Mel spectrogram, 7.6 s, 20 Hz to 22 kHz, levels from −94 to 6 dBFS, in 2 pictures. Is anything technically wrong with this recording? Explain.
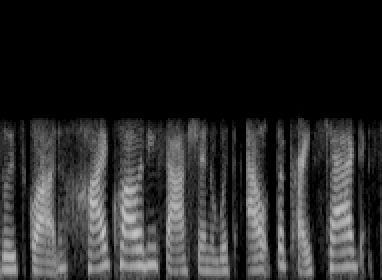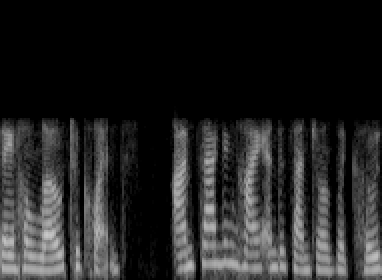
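Yes. Tandem speech coding affects the whole clip. The speech seems to have passed through three speech coders in a row. The sound points to a chain such as AMR-NB, then CVSD, then G.729A, linked by G.711 hops. Each border decoded the speech and coded it again. Every coder then worked on the last one's damage. Nothing is heard above 3.6 kHz. The speech is muffled, rough and warbly.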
